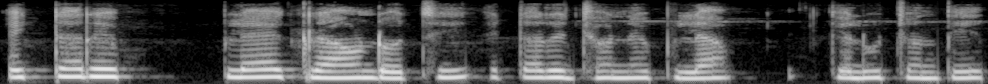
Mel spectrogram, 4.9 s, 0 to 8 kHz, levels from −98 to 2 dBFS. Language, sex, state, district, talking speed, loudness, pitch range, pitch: Odia, male, Odisha, Malkangiri, 95 wpm, -15 LUFS, 230-265 Hz, 245 Hz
